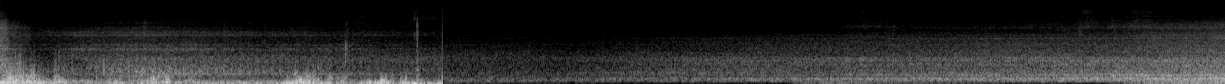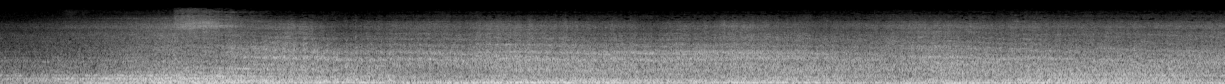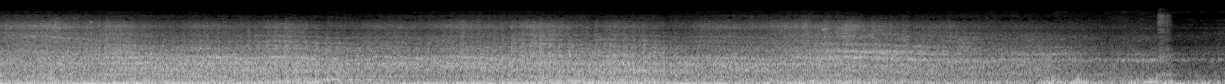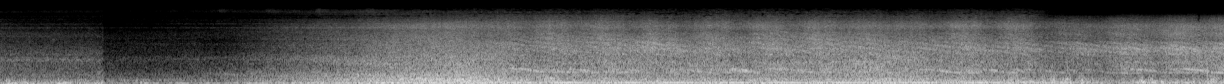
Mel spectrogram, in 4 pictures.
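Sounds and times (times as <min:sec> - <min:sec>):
train wheels rumbling on rails: 0:10.5 - 0:48.9.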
